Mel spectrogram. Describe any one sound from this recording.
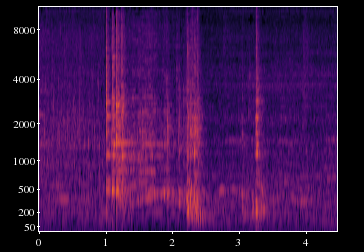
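A metal lid clanks onto a metal pot.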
